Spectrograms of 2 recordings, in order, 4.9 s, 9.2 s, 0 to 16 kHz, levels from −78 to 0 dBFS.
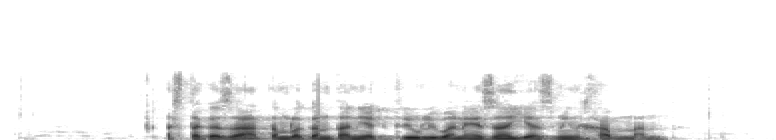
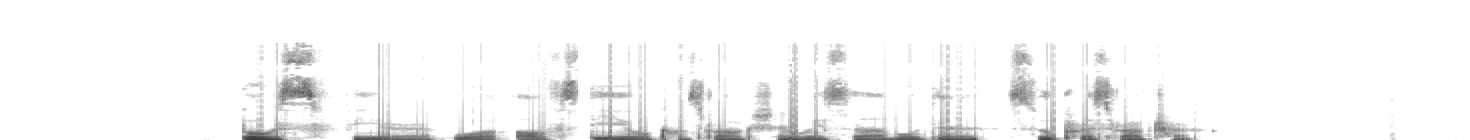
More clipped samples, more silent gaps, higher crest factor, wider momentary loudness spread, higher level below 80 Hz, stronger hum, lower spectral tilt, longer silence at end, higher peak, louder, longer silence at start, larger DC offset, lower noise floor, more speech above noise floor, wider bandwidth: neither; neither; about the same, 18 dB vs 22 dB; about the same, 12 LU vs 10 LU; second, -52 dBFS vs -44 dBFS; neither; first, -8 dB/octave vs -6 dB/octave; second, 0.7 s vs 1.75 s; first, -2 dBFS vs -8 dBFS; first, -18 LUFS vs -30 LUFS; second, 1.05 s vs 1.5 s; neither; second, -66 dBFS vs -84 dBFS; second, 48 dB vs 56 dB; second, 7.8 kHz vs 11.5 kHz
